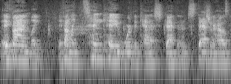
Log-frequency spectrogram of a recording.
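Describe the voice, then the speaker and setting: A young man co-hosting a podcast, telling a story in a casual, animated way, laughing and acting out other people's lines. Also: mid-range voice, unhurried, a little hiss or hum. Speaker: podcast co-host. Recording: echoey room, mic a bit far.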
